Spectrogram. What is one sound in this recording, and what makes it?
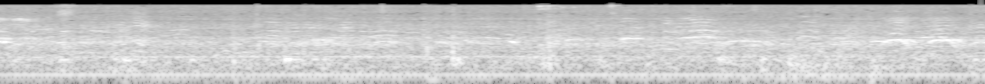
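A crowd of men and women shout and call out excitedly.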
